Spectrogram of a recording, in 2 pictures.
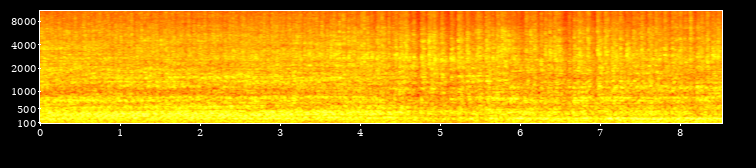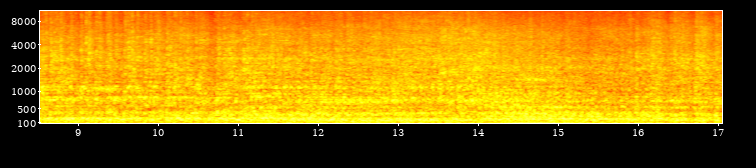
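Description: Built 502 cubic-inch Chevrolet big-block V8 of a 1970 Chevelle SS idling steadily.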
